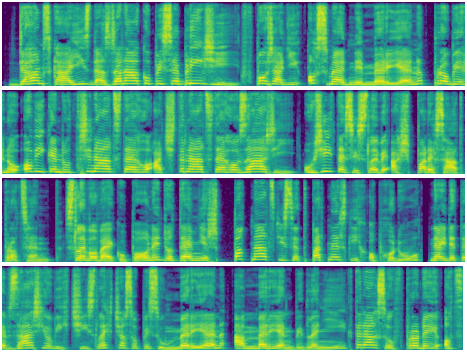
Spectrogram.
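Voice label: female Czech commercial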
